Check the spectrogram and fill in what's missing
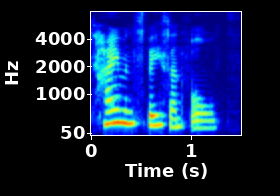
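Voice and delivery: ordinary delivery

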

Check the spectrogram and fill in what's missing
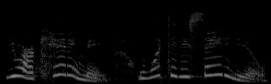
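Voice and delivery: high-pitched disbelief; acted-out astonishment; incredulous. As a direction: pitch jumps up, amazed and demanding to know. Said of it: "the hairdresser was incredulous".

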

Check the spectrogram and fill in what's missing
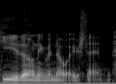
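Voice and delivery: a hint of low, soft rebuke; lightly voiced calm Jesus. Jesus answering the brothers, low and soft.

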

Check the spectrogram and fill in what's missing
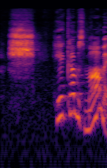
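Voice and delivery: a high, urgent little shush; hissed warning. Acted. Baby bird warning siblings Mama's coming, urgent shush. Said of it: "hissed Pip".

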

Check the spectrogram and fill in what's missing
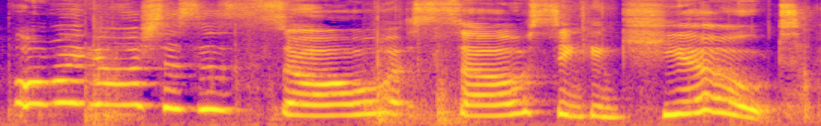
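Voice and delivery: high, slow, squealy gushing. Real, not acted. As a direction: coo over something adorable. Gushing over cute figurine.

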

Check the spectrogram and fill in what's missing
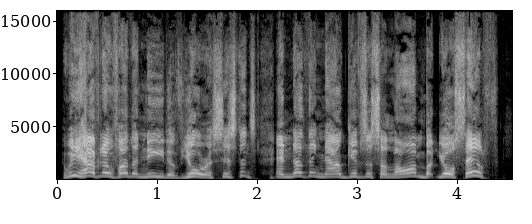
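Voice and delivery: high, loud pleading voice; frightened young bride. Acted. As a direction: beg him away in alarm. Undine beseeches Kuhleborn.

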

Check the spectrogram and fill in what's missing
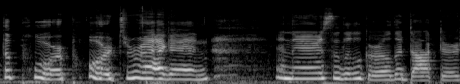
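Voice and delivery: ordinary delivery, nothing marked

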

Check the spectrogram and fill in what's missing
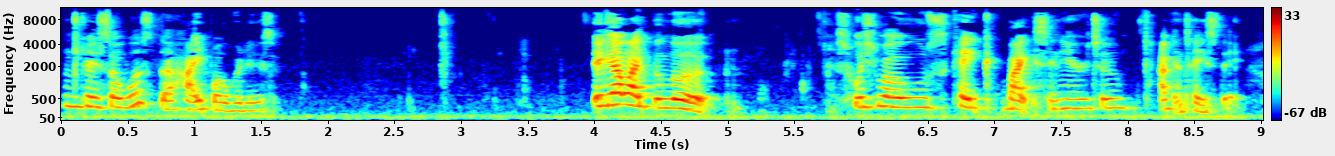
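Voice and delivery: chewing between words; talking with food in mouth; mouth full. Real, not acted. Seen 0: holds tub, spoon repeatedly in mouth while talking throughout.

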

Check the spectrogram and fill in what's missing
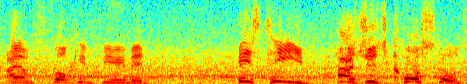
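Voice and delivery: loud, high fuming rant; angry rant. Real, not acted. Gamer fuming at his backup players, angry rant. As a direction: vent the fury at the team. Ranting after loss.

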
